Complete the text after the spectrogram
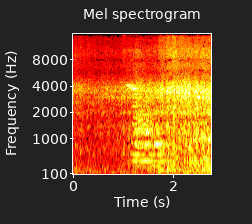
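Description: A train horn sounds briefly.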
